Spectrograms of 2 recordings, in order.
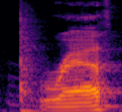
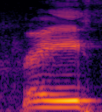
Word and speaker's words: wraith: shiny butterflies wrath wrath Wraith the butterflies okay sorry I get it right R the word too and spelled the same there's an eye in wraith that is not in Wrath thank you yeah yeah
